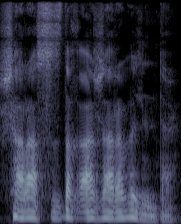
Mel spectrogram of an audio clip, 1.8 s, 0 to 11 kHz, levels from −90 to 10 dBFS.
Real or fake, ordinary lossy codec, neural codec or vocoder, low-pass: real; none; none; none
